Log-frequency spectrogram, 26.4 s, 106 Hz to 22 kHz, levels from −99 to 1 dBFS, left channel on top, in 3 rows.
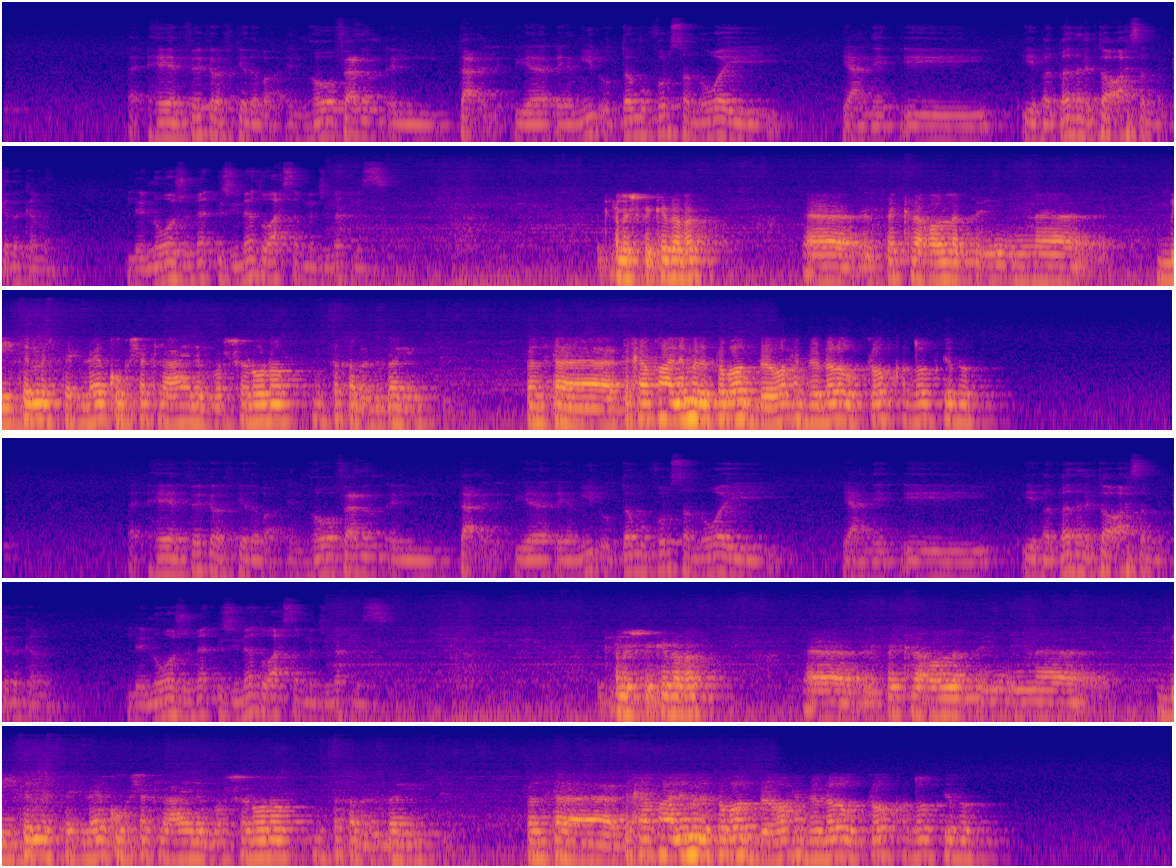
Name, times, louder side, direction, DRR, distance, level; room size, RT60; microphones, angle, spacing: voice 1, 0.9-5.8 6.3-7.4 7.6-9.2 9.7-11.7 21.5-21.8, left 1 dB, 10° left, 2 dB, 0.3 m, -44 dB
sound 1, 11.2-23.4, equal, 10° right, 1.3 m, -46 dB
voice 2, 13.3-14.0 14.8-17.1 17.4-20.7 21.5-24.9, left 3 dB, 65° left, 7 dB, 0.5 m, -28 dB
4.2 x 4.1 x 2.5 m, 0.63 s
head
